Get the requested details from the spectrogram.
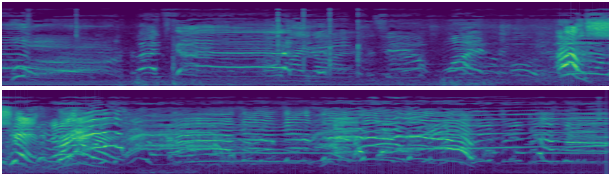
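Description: A man shouts and laughs with excitement nearby.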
